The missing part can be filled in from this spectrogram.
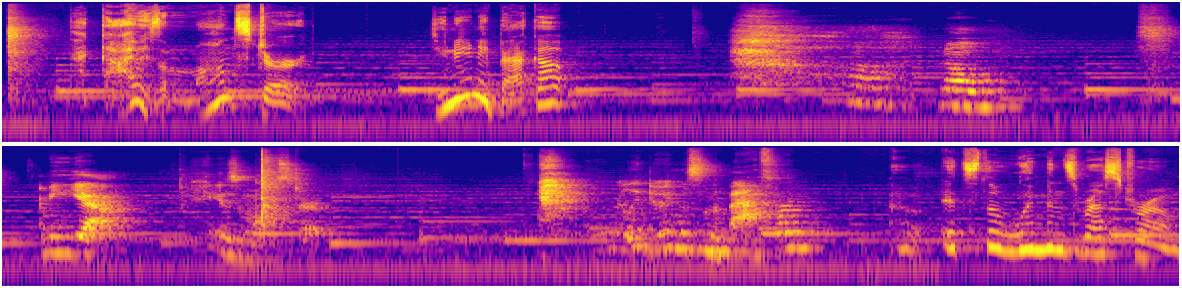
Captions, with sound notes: That guy is a monster. Do you need any backup? [Sighs] No. I mean, yeah. He is a monster. Really doing this in the bathroom? It's the women's restroom.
